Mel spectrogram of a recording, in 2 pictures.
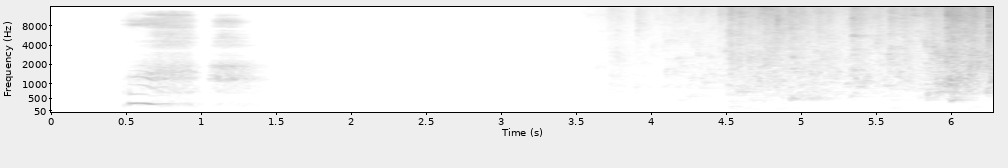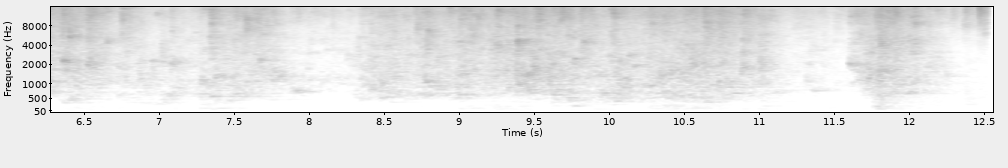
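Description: Bath water sloshes in a filled bathtub with continuous splashing and swishing in uneven swells. It starts after a silent pause and follows a short breathy sigh.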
